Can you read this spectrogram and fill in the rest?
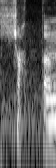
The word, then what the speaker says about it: chatta: En del säger, ska vi chatta lite grann och sånt? Tala inte om köta nu, alltså. – Precis. – Och, nej, det ska heta chatta verkligen.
